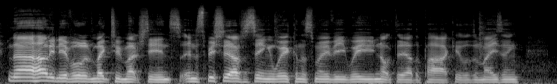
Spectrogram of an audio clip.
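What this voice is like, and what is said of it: New Zealand accent. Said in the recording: “I've got a New Zealand accent.”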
